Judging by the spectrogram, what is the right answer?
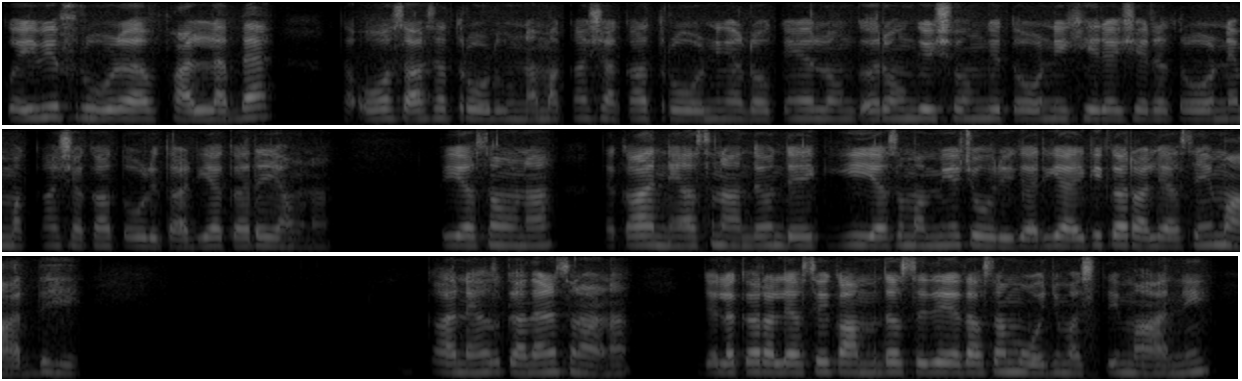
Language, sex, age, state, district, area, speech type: Dogri, female, 18-30, Jammu and Kashmir, Reasi, rural, spontaneous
